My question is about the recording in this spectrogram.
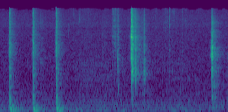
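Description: A small ink pad dabbed repeatedly onto a rubber stamp mounted on a clear acrylic block, inking it: quick light taps about four a second, then a single sharper click a little over a second in.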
